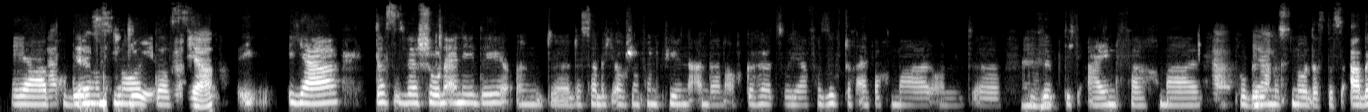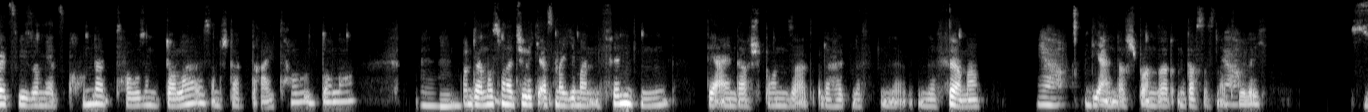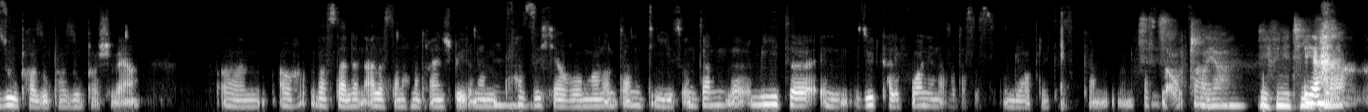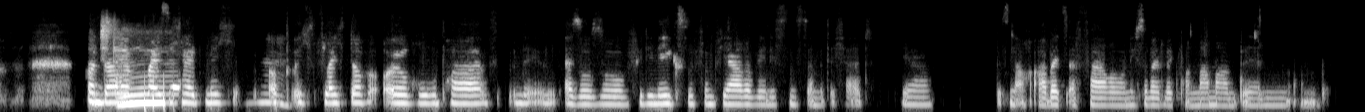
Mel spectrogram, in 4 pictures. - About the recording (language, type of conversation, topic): German, advice, Wie kann ich meine Angst und Unentschlossenheit bei großen Lebensentscheidungen überwinden?
- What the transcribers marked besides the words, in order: stressed: "einfach"; other background noise; laughing while speaking: "Ja"; chuckle; unintelligible speech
